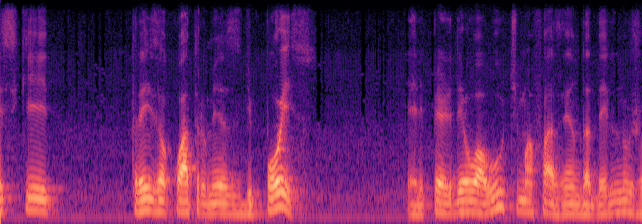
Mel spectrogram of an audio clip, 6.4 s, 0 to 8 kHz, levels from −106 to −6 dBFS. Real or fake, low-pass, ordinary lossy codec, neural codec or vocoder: real; 7.2 kHz; Opus, 24 kbps; none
